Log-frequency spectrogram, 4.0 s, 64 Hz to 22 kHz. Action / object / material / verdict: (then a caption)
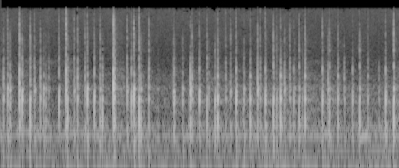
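tap / plastic glue bottle / plastic / none. A hand-sized, hollow white plastic glue bottle with a blue nozzle is scratched and tapped with fingertips and nails. The result is a quick, irregular run of short, dry, hollow clicks and taps centered in the mid range around 700 Hz, with faint scratching between them. Each tap dies away almost at once.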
